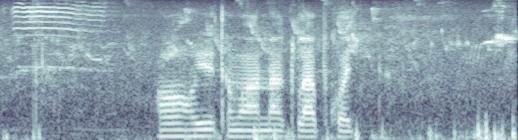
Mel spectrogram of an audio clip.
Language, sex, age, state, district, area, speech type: Santali, male, 18-30, West Bengal, Malda, rural, spontaneous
